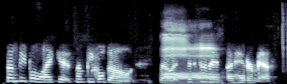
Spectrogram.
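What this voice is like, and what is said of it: Mississippi Gulf Coast Southern accent. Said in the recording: “I'm originally from the Mississippi Gulf Coast ... I could tell with that beautiful accent that you have there that you weren't from, Skokie ... some people have caught on to the accent”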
